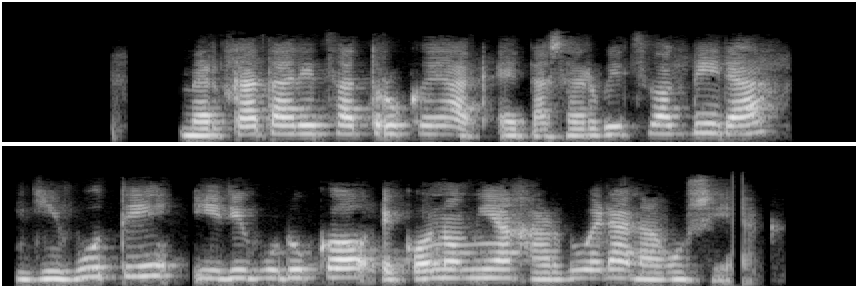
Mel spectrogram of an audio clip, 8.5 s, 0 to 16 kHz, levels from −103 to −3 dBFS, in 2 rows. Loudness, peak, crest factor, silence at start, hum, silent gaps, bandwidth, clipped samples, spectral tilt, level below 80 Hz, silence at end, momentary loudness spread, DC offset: -22 LUFS; -2 dBFS; 20 dB; 0.9 s; none; 3.96-4.34 s; 6.6 kHz; under 0.1%; -7.5 dB/octave; -62 dBFS; 0.5 s; 8 LU; under 0.1%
